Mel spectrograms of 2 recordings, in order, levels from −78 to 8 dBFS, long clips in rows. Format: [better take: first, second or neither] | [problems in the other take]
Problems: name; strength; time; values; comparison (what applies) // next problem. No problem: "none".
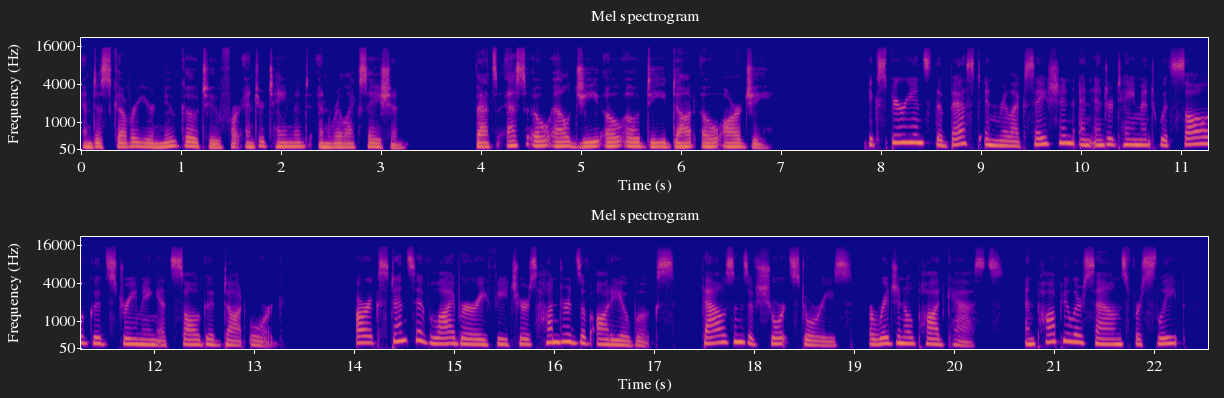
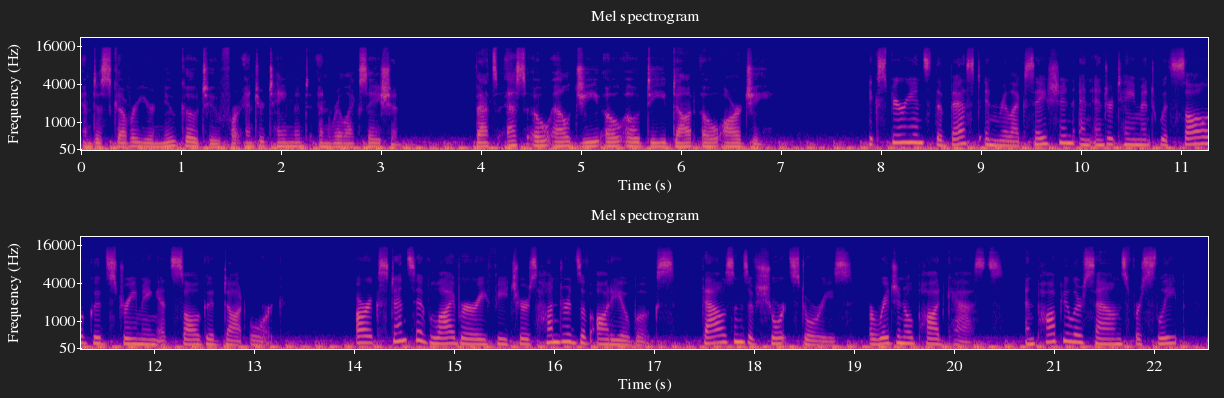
first | low rumble; noticeable; throughout; 15 dB below the speech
